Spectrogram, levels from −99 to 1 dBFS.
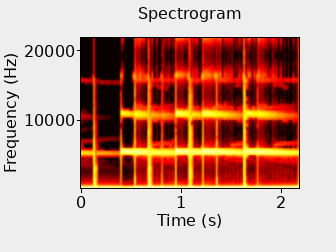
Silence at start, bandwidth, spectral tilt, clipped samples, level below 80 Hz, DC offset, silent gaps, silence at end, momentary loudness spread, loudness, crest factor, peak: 0 s; 17 kHz; -4 dB/octave; 2%; -8 dBFS; under 0.1%; none; 0 s; 3 LU; -5 LUFS; 4 dB; 0 dBFS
